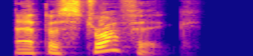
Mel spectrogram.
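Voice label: "apostrophic", British English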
